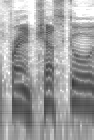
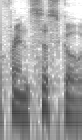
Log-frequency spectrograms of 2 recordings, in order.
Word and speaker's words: Francesco: so that's the show did you say Franchesco Aira or Francisco Akira it's like San Francisco yes that's how you pronounce it Mike don't question me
